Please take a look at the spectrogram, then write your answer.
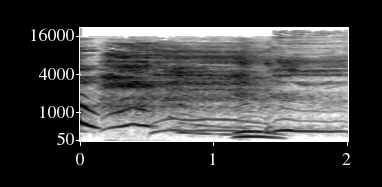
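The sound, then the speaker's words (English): Several people gasp in shock at once as a gun is pulled from a bag, their overlapping voiced gasps rising and falling together in a fairly loud burst lasting about two seconds. “pulls a gun from the bag, gasps all around.”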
